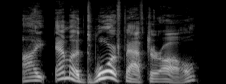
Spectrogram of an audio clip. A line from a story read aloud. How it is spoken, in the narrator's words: he blurted, indignantly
